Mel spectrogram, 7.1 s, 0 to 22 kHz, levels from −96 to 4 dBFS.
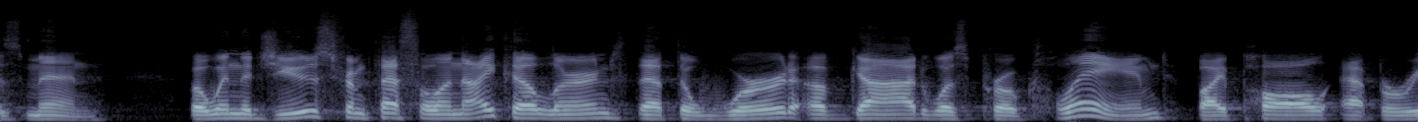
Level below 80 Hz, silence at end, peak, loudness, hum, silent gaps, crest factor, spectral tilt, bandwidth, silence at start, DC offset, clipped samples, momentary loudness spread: -80 dBFS; 0 s; -20 dBFS; -35 LUFS; none; none; 16 dB; -7 dB/octave; 10 kHz; 0 s; under 0.1%; under 0.1%; 6 LU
